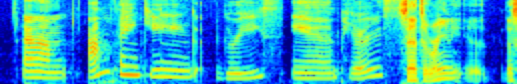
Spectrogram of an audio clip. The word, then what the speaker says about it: Santorini: Santorini.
